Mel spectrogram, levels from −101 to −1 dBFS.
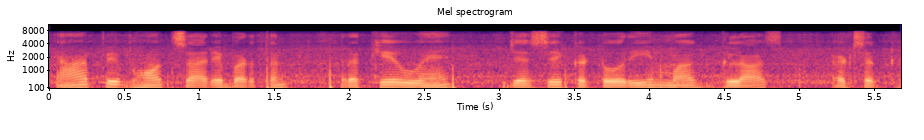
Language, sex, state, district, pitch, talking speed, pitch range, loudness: Hindi, male, Jharkhand, Garhwa, 120 Hz, 150 wpm, 115-130 Hz, -16 LUFS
